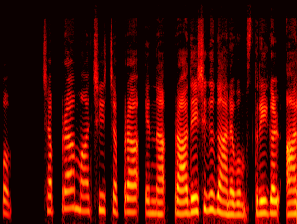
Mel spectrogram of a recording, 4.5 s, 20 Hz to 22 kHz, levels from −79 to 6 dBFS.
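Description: Microphone volume stepped up at 1.35 s: the input gain was raised in a single step of about 6 dB, so the speech and the background noise jump louder together.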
